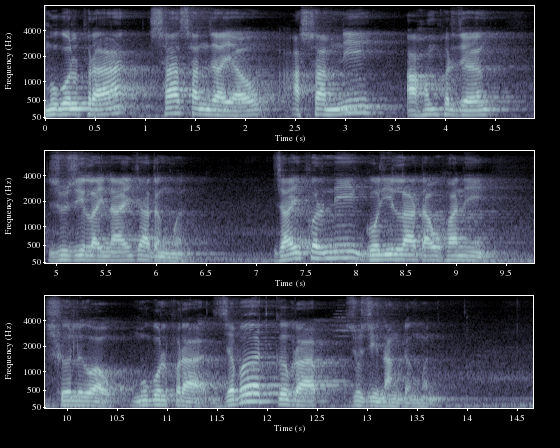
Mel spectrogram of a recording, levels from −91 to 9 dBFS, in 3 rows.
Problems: constant background noise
